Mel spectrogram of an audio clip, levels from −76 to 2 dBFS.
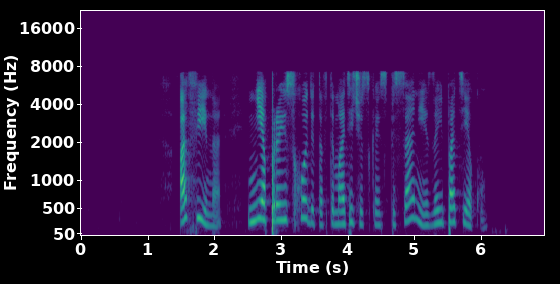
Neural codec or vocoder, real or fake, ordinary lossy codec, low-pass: codec, 24 kHz, 3.1 kbps, DualCodec; fake; MP3, 64 kbps; 7.2 kHz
